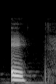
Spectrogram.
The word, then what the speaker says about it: ait: est avec elle elle est donc ça se prononce comme un e ouvert elle est voilà mes chers apprenants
